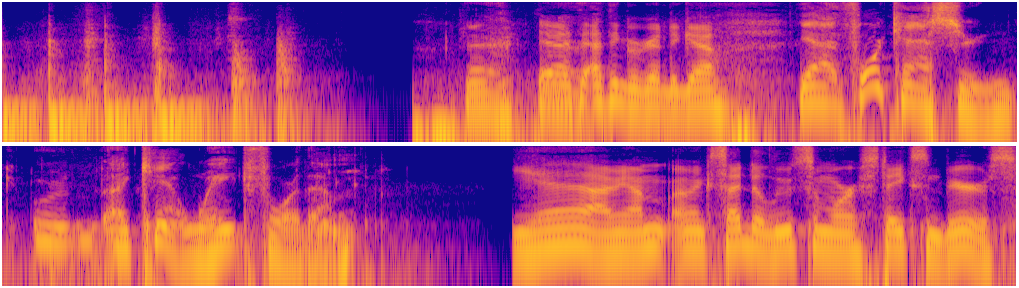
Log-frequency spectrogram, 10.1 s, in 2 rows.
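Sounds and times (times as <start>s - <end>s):
knocking on a door: 0.0s - 1.6s
speech: 2.3s - 7.0s, 7.6s - 10.1s.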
